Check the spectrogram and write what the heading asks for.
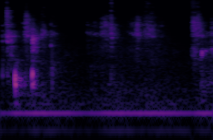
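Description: Light clicks of craft things being handled on a wooden tray, then a soft rustle of a paper leaf being picked up.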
